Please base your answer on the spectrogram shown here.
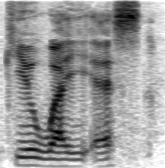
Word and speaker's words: QYES: In short, yes, the Q is silent. So it's supposed to be QYES, so you don't mention the Q.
